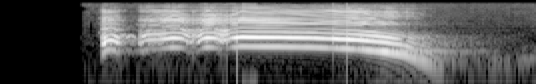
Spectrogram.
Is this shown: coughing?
no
